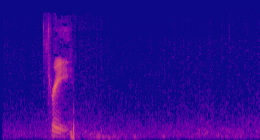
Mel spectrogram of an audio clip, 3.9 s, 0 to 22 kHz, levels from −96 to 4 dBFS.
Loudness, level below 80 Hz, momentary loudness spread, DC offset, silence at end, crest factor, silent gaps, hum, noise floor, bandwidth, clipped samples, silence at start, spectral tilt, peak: -37 LUFS; -74 dBFS; 28 LU; under 0.1%; 2.25 s; 28 dB; none; none; -69 dBFS; 16 kHz; under 0.1%; 0.65 s; -2.5 dB/octave; -18 dBFS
